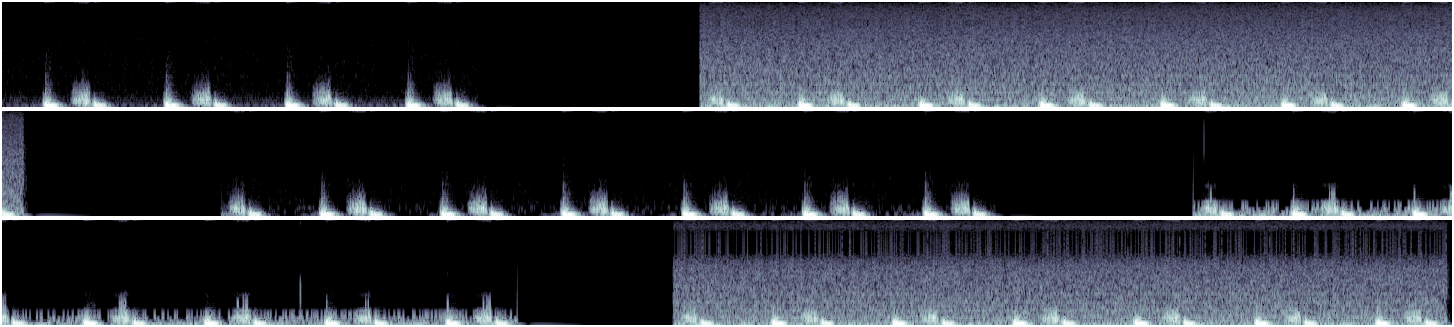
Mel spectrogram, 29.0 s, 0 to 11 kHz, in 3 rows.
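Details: Regular heartbeat near 74 a minute with a soft murmur coming late in each systole, after a quiet early part: late systolic murmur.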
